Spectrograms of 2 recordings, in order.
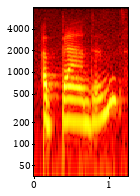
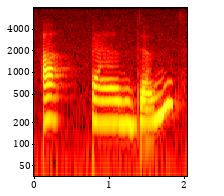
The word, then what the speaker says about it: abandoned: Abandoned. Abandoned. Three syllables. It's an adjective, so we stress the second syllable. Abandoned.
